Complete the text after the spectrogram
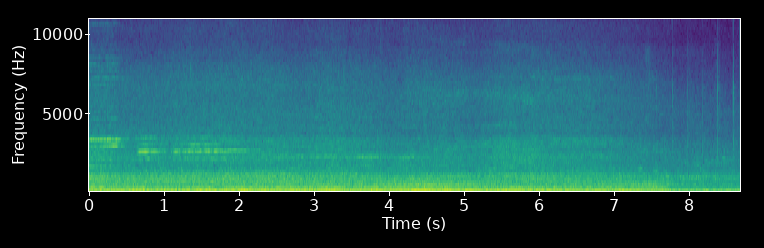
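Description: A motorcycle rides by and fades away.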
